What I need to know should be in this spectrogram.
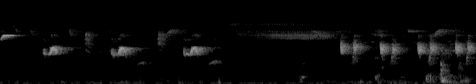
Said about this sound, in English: I was listening to the birds on my TV. Nice birds.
